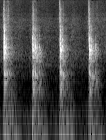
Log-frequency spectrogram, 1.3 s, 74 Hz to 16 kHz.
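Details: Kia Sportage 3 driveshaft center support (hanger) bearing, found while chasing a creak; tested with the car jacked up, wheels spinning in gear, and by striking the hanger. Five sharp hollow knocks about three per second as it is struck; the bearing is loose and worn.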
